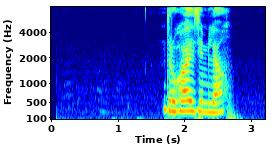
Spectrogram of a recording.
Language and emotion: Russian, neutral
